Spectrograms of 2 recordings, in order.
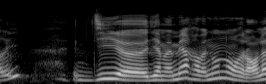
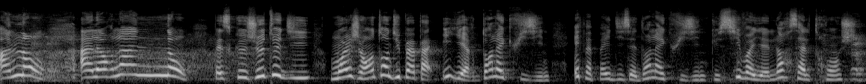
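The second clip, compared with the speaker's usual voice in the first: put-on high, childish, chattering small child voice; 5 semitones higher than usual. Retelling what she said to her mother as a child: imitating her childhood voice. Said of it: "comment je faisais ?".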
